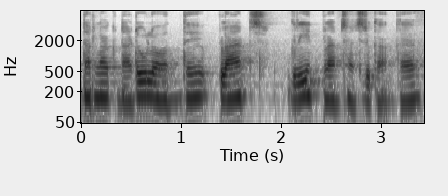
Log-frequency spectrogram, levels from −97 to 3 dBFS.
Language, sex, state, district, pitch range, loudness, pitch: Tamil, male, Tamil Nadu, Kanyakumari, 135-155 Hz, -18 LUFS, 145 Hz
